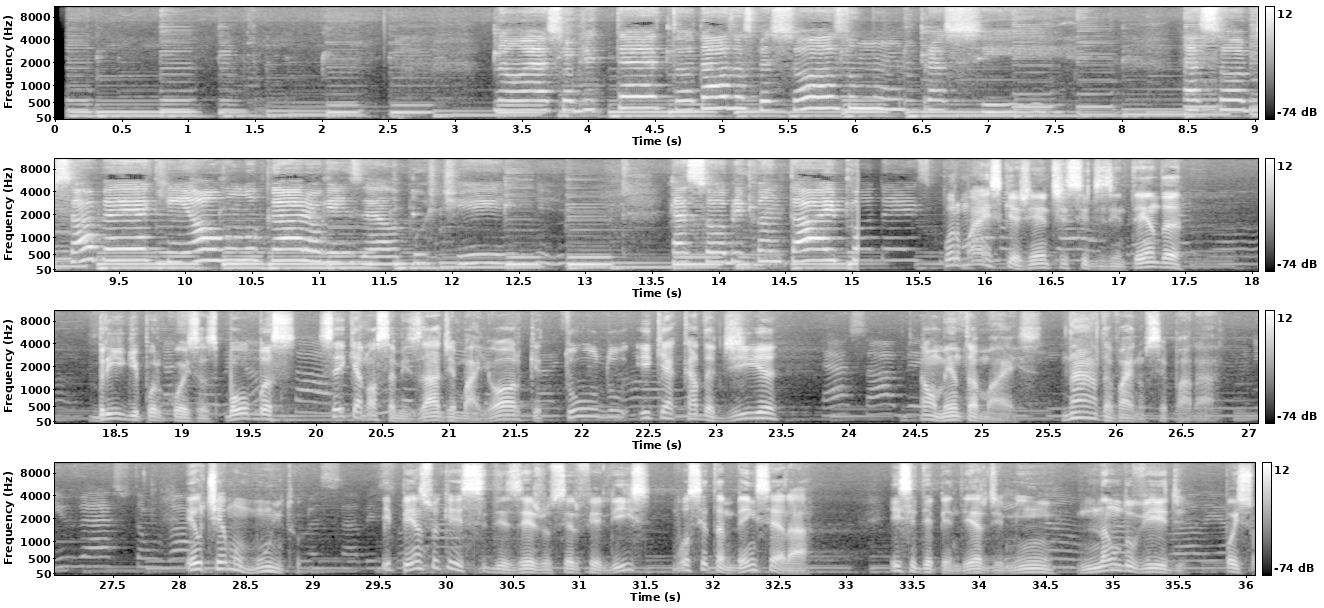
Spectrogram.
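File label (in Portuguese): aniversario irmao masculino, telemensagem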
